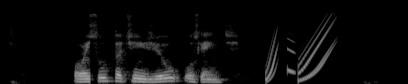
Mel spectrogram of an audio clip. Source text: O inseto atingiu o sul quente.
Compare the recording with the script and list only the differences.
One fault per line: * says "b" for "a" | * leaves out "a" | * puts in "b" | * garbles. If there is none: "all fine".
* says "sul" for "inseto"
* leaves out "sul"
